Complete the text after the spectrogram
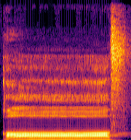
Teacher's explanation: কফের মাখরাজ হলো জিহ্বার গোড়া তার বরাবর উপরে তালুর সঙ্গে লাগিয়ে উচ্চারিত হয়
